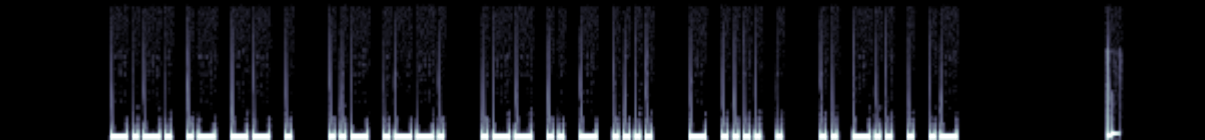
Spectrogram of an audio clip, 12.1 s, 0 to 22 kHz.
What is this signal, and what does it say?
Morse code, heard as a keyed tone, about 22 wpm, 700 Hz. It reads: CAME UP WITH THE IDEA
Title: Sets of 5 Words Encore2 22wpm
